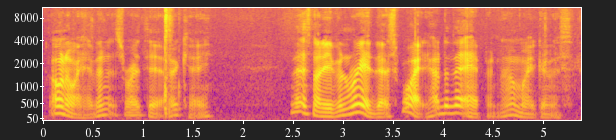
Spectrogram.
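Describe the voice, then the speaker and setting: A man rambling softly to himself while building a toy kit at his desk at night, self-deprecating and a bit tired. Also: mid-range voice, wildly swooping pitch, a little fast, vocal fry, slightly rough. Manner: soft-spoken, muttering to himself, self-deprecating. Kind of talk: casual rambling build commentary.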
